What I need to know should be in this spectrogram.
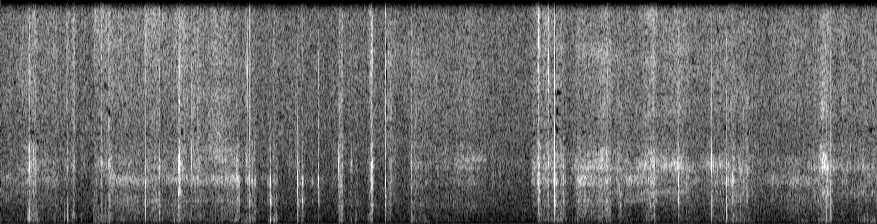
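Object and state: Plastic audio recorder scratched with fingernails.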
